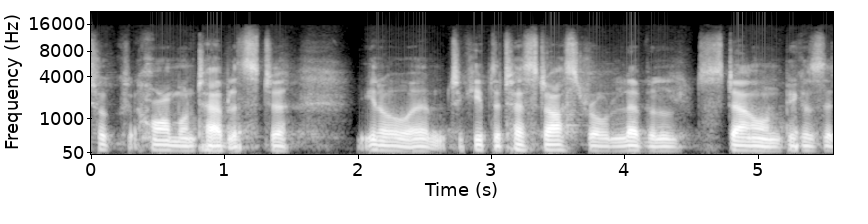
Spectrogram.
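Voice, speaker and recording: In an Irish accent, a man with a very deep, low pitch speaks at a moderate pace in a monotone, flat intonation, on a very clean recording with a silent background. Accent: Irish, Gaeltacht. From Ireland, Irish-speaking area. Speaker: prostate cancer survivor, panelist. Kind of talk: testimony. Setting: stage with audience. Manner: halting, repeats words.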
